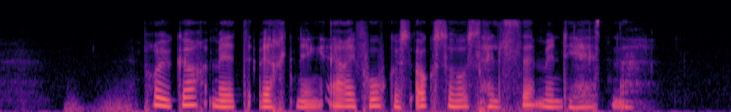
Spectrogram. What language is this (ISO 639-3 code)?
nor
